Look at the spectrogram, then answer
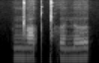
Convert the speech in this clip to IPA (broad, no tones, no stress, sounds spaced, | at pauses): ŋ͡ǁ o tˤ ǁʰ ə n ə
